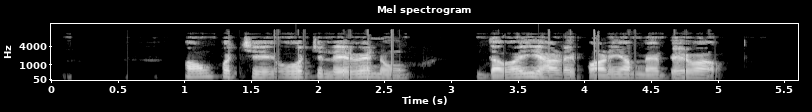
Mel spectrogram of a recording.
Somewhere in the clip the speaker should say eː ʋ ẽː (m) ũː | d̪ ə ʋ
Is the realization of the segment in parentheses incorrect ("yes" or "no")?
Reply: yes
